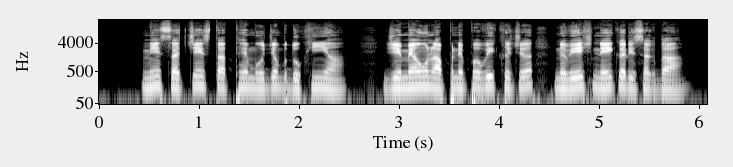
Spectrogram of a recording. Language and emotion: Dogri, sad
